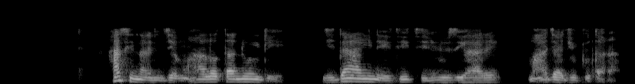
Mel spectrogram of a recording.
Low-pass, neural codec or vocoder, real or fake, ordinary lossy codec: 5.4 kHz; codec, 16 kHz, 4 kbps, FreqCodec, smaller model; fake; none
